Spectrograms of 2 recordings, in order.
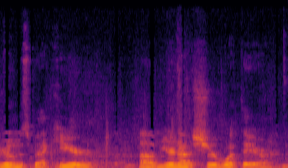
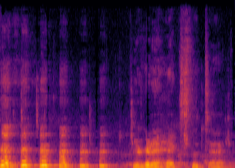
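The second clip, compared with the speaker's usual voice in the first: laughing; 4 semitones higher, 5 dB louder, much slower than usual. Real, not acted. Laughing disbelief at player's idea.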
